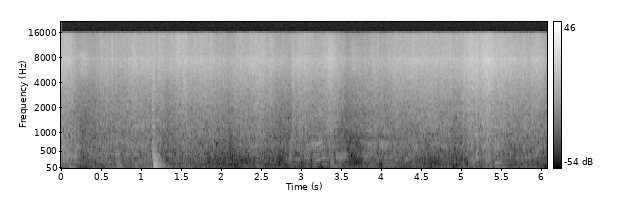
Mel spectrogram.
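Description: Large foam packing sheets rubbing and rustling as they are pulled out of a cardboard shipping box, with a sharp thump about a second in.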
